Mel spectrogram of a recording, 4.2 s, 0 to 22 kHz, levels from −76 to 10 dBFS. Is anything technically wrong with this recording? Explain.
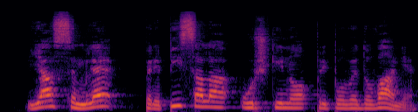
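Yes. Throughout the speech there is plainly audible codec damage, likely from Vorbis compression at a low setting, with the sound pointing to roughly 33 kbps. Nothing reaches above 14.1 kHz, and the treble just below that cut-off is rendered as grainy hiss rather than detail, because the codec quantises the residue over its smooth spectral floor so coarsely that fine structure turns into noise of similar energy. Unlike a simple low-pass filter, which would only dull the top, this adds a rough, hissy texture and blurs consonant attacks.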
